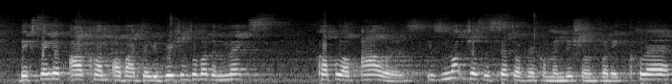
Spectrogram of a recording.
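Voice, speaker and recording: Amid noticeable background noise, a woman with a Nigerian accent talks fairly quickly at fairly high pitch, with ordinary pitch variation. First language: Nigerian language, not English. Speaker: government climate official. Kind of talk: formal speech. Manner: formal.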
